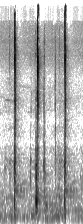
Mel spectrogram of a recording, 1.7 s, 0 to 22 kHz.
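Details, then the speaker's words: 1971 Triumph GT6 MK3, Laycock D-type overdrive, gear lever moved to the 3rd/4th position so the inhibitor switch allows engagement; three sharp, crisp clicks about half a second apart in a quiet cabin: overdrive solenoid engaging normally. "I put it over into the third and fourth position"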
